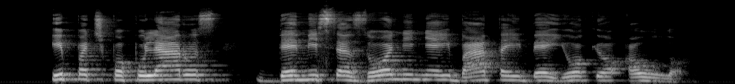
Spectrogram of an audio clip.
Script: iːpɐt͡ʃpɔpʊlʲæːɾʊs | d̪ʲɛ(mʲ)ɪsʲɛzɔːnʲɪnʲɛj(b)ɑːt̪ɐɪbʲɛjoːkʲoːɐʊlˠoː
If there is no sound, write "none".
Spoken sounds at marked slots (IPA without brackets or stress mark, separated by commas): mʲ, b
